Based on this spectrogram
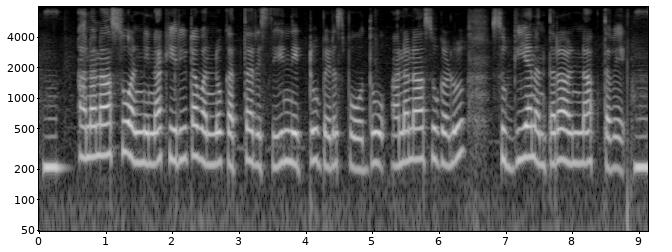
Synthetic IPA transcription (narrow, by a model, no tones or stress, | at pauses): ɐnɐnaːsuɐɳːinɐkiɾiːʈɐʋɐnːukɐt̪ːɐɾisiniʈːubɛɭusboːd̪uɐnɐnaːsuɡɐɭusuɡːijɐnɐnt̪ɐɾɐːɳːaːɡt̪ɐʋe̞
